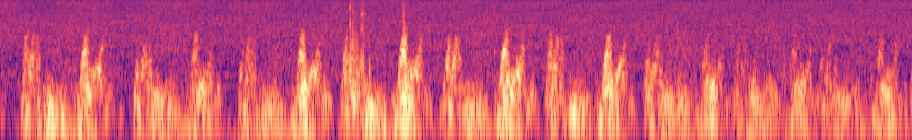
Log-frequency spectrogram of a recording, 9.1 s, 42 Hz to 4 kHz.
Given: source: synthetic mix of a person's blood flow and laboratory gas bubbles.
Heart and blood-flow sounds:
Doppler ultrasound of blood flow; precordium
3.46-3.73 s: bubbles
From the record:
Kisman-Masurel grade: 111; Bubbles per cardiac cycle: 1 to 2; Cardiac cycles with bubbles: 1 to 10%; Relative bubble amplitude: barely perceptible (0.100 to 0.250); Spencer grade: 1 (occasional bubble signal discernible with the cardiac motion signal, with majority of cardiac periods free of bubbles); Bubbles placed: only in the low amplitude regions of the cardiac cycle

